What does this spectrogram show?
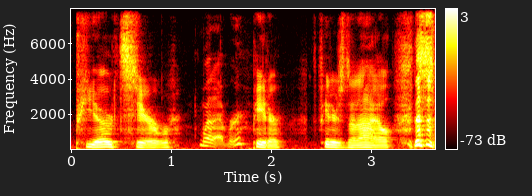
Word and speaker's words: Piotr: So Dance's dad, Peter, his name, pronounced Piotr.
